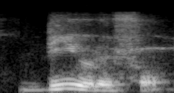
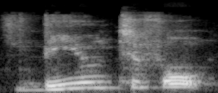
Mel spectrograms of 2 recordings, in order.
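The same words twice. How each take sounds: First: The middle t sounds like a quick r. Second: The middle t is a clear, crisp t. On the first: "Com esse T com som de R" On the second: "com esse T aqui bem enfatizado"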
